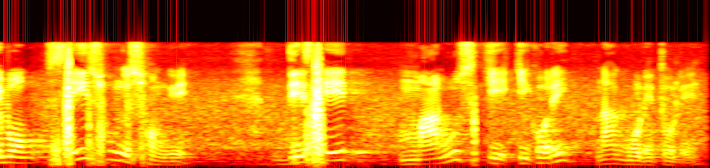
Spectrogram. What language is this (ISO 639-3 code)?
ben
